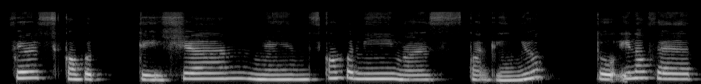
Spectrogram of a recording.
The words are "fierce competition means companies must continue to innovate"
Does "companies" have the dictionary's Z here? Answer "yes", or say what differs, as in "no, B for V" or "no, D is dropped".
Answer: no, Z is dropped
